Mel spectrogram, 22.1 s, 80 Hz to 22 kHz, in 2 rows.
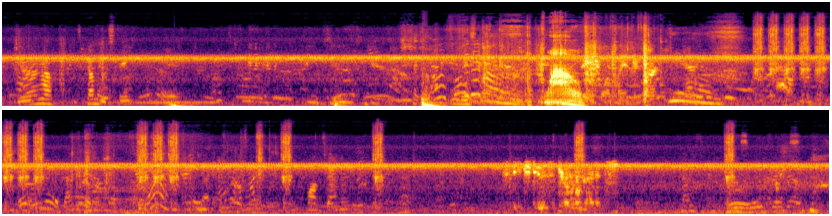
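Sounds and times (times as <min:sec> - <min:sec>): crickets trilling: 0:00.0 - 0:22.0
faint voices: 0:01.1 - 0:19.2.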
